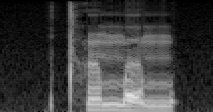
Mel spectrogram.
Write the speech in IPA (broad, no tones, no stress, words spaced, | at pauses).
tʰə̃məm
